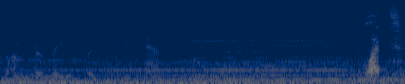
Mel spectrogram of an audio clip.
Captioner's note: voice fades out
